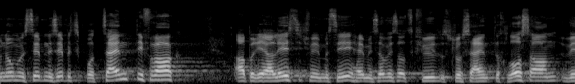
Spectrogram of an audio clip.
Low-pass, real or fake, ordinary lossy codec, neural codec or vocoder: 14.4 kHz; fake; AAC, 96 kbps; vocoder, 44.1 kHz, 128 mel bands every 256 samples, BigVGAN v2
